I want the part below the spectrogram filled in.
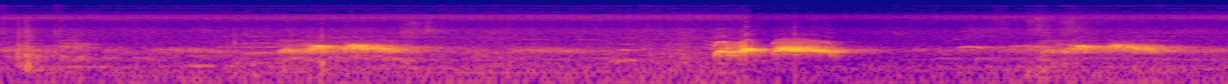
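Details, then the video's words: Spotted dove cooing loudly in a hanging cage during the rainy season: three separate low, hollow coo phrases spaced roughly three seconds apart, the middle one sharpest, over quiet background hiss. "tekukur suara besar, lagi manggung di sangkar layang"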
